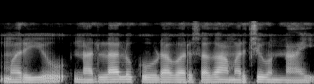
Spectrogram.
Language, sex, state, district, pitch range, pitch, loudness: Telugu, male, Telangana, Komaram Bheem, 105-110 Hz, 110 Hz, -18 LUFS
